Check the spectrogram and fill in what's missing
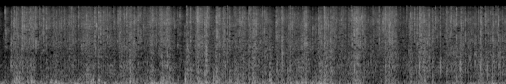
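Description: A thin, clear plastic air-cushion packaging film, an air-pillow packing strip with green print, is stretched between two gloved hands and crinkled and squeezed. It makes a dense, continuous bright crinkling and crackling with a faint low rumble underneath, steady for about five seconds.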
